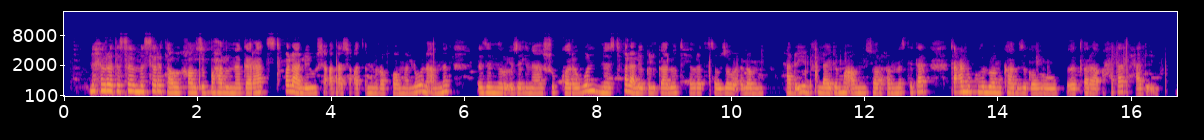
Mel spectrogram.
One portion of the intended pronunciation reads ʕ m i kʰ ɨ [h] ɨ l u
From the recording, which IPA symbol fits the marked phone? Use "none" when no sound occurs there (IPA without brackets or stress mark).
h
